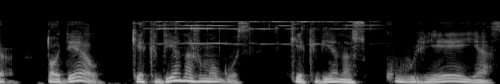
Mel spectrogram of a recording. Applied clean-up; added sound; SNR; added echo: classical method Wiener filter.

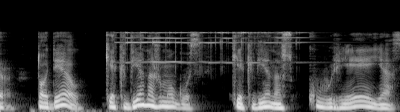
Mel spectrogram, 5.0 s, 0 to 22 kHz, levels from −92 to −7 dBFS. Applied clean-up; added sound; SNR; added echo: classical method log-MMSE.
